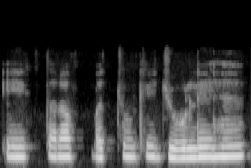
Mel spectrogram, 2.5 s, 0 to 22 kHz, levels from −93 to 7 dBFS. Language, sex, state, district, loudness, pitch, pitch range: Hindi, female, Delhi, New Delhi, -16 LUFS, 200 Hz, 200-205 Hz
